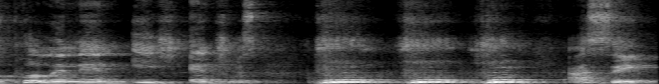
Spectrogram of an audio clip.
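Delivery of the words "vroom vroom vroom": high revving car noise; engine vroom. Retold or imitated. Mimicking police cars speeding into the lot, high vroom. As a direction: imitate cars racing in.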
